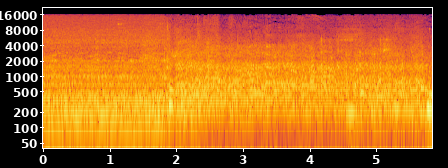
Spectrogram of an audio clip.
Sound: laughter

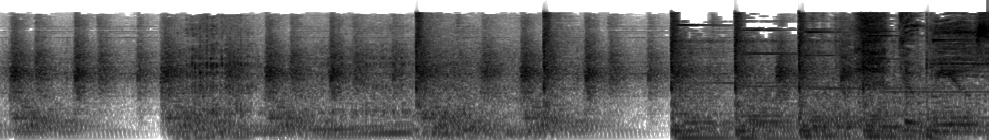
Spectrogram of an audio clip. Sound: upbeat music; truck engine rumbles

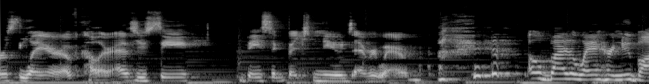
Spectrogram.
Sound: laughs

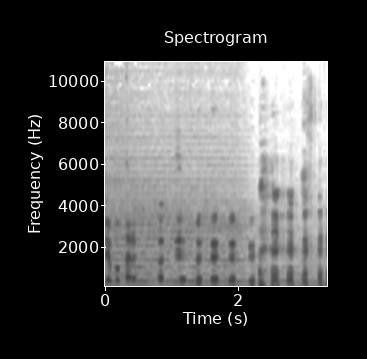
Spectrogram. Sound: laughing

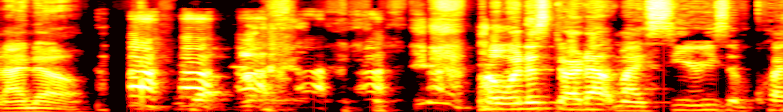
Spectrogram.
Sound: both laughing

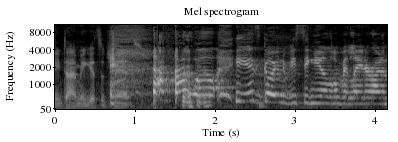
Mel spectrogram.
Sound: laughs

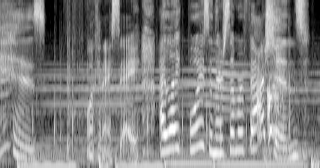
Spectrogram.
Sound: panting

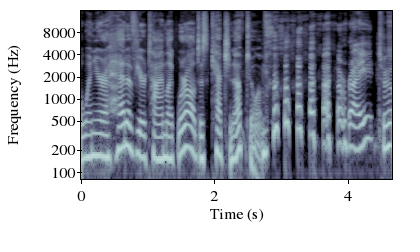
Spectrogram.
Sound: laughs

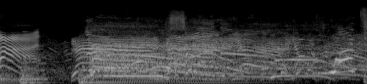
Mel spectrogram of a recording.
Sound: cheering

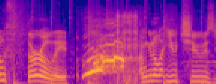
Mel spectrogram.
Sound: screams

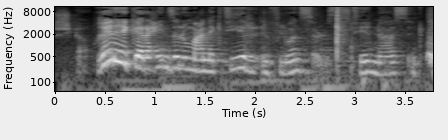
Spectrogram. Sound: flicks paper

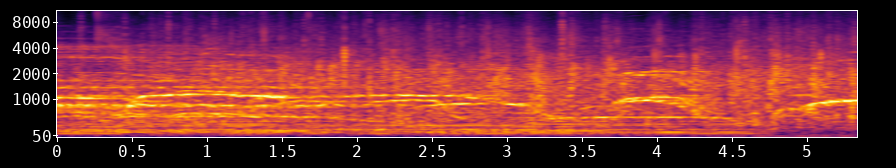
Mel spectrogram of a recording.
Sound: cheering and applauding

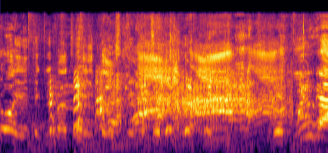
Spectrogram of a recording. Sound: laughing

